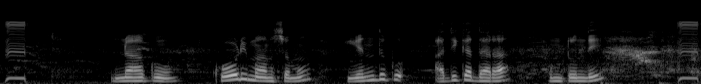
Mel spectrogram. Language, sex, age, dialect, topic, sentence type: Telugu, male, 36-40, Central/Coastal, agriculture, question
